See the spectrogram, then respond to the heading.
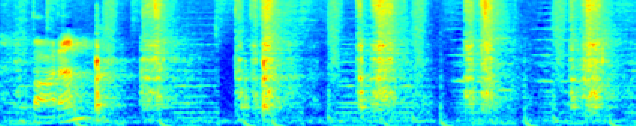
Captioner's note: crunching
